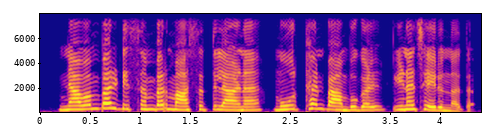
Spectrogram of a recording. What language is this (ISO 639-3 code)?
mal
